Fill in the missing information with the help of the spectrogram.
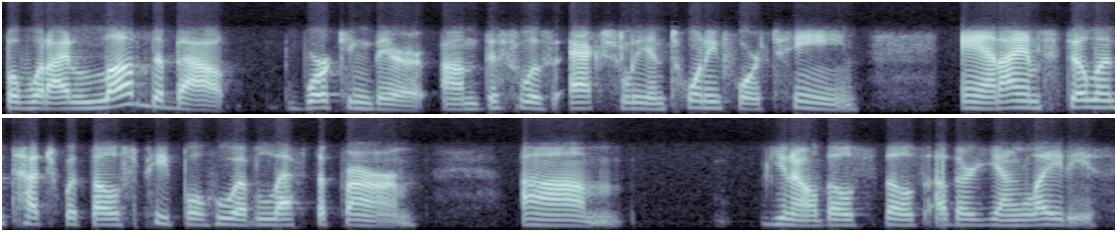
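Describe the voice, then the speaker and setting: A woman giving a webinar talk as guest speaker, chatting with the audience and pausing on fillers. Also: sits low, dry recording. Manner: conversational, frequent fillers. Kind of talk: webinar presentation with audience questions. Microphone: video call. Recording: tinny phone-like line.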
